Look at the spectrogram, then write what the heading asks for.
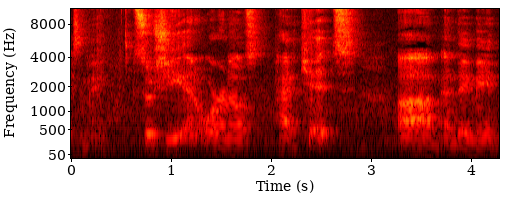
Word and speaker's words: Ouranos: The other pronunciation of Ouranos is Uranus, but I think I'm going to use the former for this video.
